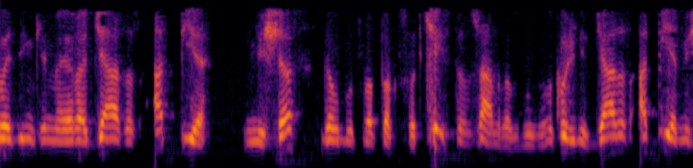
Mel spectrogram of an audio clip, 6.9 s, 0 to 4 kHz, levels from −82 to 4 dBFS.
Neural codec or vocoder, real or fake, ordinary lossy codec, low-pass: vocoder, 44.1 kHz, 128 mel bands every 256 samples, BigVGAN v2; fake; MP3, 24 kbps; 3.6 kHz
